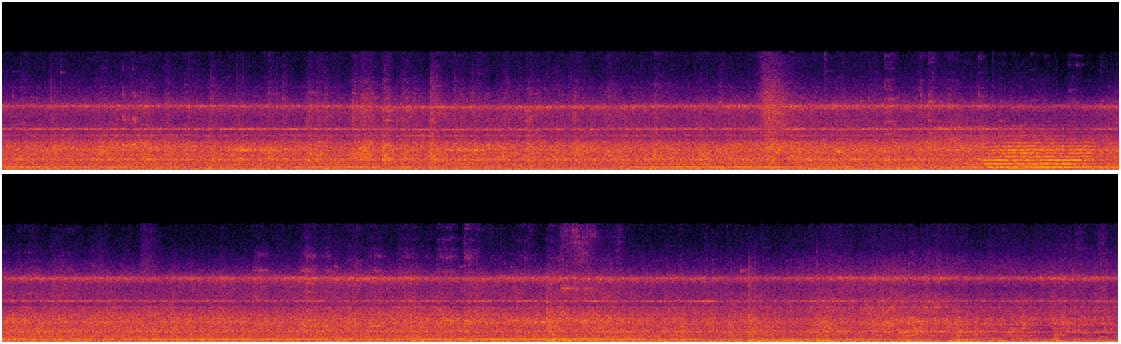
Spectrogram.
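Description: Steady rumble and clatter of two trains running side by side, a moving passenger coach and a freight train of boxcar wagons on the next track, with a steady high whine through most of it that stops about two-thirds of the way in. About ten seconds in, a locomotive horn blows once for about a second.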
